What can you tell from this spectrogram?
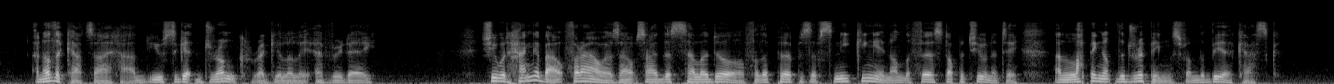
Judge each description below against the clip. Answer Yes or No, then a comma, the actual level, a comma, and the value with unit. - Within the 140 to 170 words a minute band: No, average, 180 wpm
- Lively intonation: Yes, wide, 6.1 semitones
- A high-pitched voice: No, low, 110 Hz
